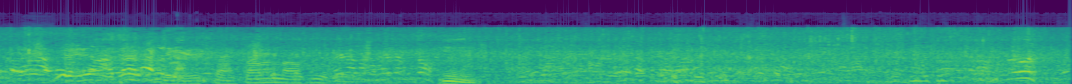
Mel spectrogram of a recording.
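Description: A crowd of men shout excitedly nearby.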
